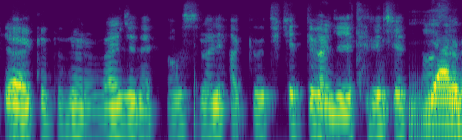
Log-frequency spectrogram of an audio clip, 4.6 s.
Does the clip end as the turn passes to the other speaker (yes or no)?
yes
